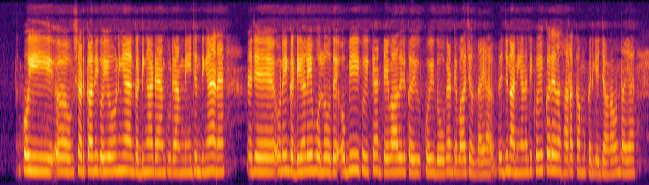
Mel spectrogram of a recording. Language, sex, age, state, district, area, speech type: Dogri, female, 30-45, Jammu and Kashmir, Samba, rural, spontaneous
